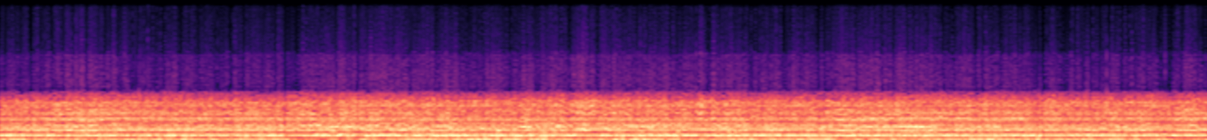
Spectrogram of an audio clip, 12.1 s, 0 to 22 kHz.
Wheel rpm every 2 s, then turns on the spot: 230, 230, 230, 230, 220, 230.
none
